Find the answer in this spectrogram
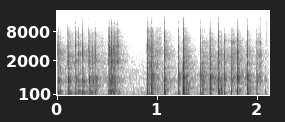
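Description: Long fingernails tapping quickly on a pink carton-style bath-milk bottle: a fast run of light clicks, about ten a second, with a brief pause a little before halfway.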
